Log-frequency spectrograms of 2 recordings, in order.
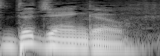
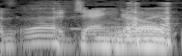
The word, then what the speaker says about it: Django: And he goes, "Django." The D is silent. And I thought he said, "The D is side." – Oh, so it's Django. – Yeah, Django.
